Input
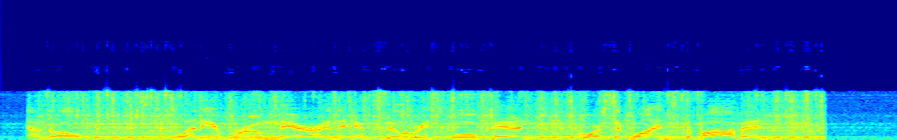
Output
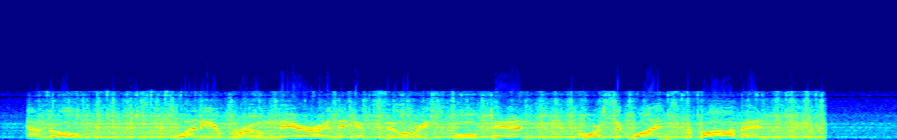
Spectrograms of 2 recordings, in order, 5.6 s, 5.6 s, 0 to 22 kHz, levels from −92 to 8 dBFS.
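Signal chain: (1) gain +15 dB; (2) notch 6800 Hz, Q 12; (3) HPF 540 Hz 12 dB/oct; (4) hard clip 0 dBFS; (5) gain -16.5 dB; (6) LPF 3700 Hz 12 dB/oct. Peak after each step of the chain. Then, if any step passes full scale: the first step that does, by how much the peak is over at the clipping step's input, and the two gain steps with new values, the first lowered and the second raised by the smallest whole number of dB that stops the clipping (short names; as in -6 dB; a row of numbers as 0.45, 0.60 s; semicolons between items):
+4.5, +4.5, +6.0, 0.0, -16.5, -16.0 dBFS; step 1, 6.0 dB; step 1 +9 dB, step 5 -10.5 dB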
